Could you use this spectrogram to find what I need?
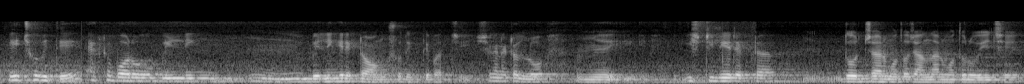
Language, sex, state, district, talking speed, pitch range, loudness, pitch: Bengali, male, West Bengal, Dakshin Dinajpur, 160 wpm, 115-150 Hz, -16 LUFS, 130 Hz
